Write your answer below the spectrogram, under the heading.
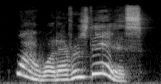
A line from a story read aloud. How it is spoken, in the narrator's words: she cried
